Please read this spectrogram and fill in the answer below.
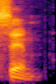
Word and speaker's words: SIEM: and event management are SIEM pronounced sim is an approach to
